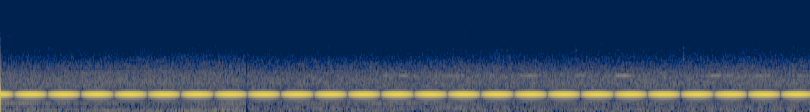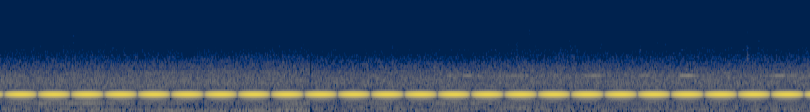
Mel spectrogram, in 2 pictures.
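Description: Binaural beat in the delta range: a single steady mid-pitched pure tone that swells and fades evenly about one and a half times a second.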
